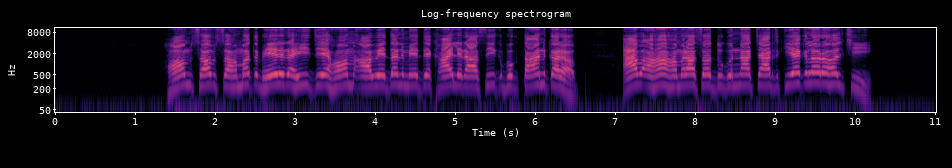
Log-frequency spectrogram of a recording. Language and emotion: Maithili, angry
